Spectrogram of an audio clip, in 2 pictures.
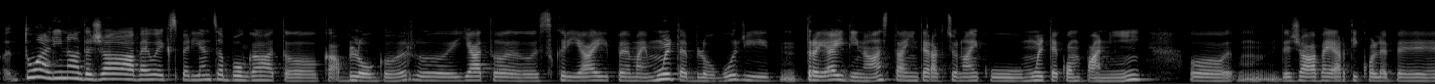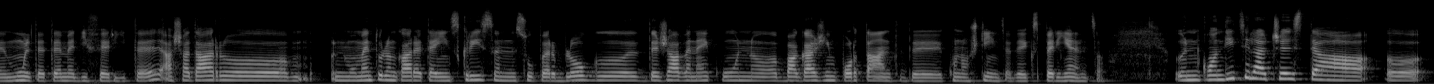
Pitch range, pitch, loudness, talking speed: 170-200 Hz, 185 Hz, -33 LUFS, 105 wpm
